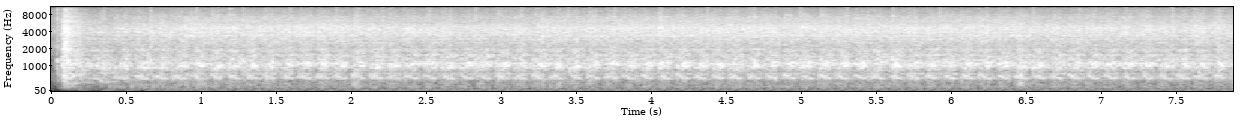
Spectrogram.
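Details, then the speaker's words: Volvo 240 cranks evenly for several seconds without firing after tank refitted with new fuel lines (ran earlier from a remote petrol bottle with old fuel); flooding suspected, plugs to be pulled to clear fuel; good bright spark. "Well, that'll be a no then. Still won't go. I genuinely think it could be just flooded now."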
